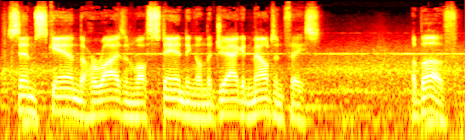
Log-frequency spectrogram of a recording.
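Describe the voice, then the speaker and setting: A man's voice: fairly low pitch, noisy background. A man reading a scripted adventure audiobook as a dramatic narrator.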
